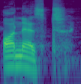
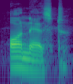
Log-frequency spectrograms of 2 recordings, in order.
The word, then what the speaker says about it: honest: علاوہ دوسرا ورڈ ہے آنیسٹ، HONEST، آنیسٹ، with the vowel sound as the initial consonants H is not pronounced۔ یہ بات جو ہے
